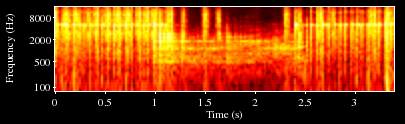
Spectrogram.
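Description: A small ball rolls along a wooden track.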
